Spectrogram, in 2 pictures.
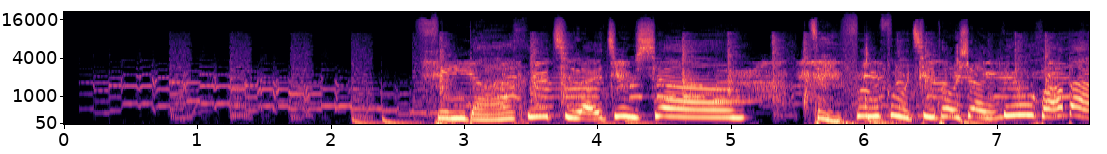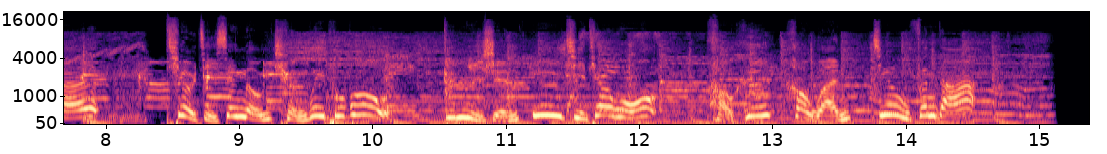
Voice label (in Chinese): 男 广告 年轻活力; 芬达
